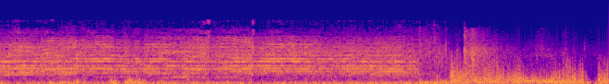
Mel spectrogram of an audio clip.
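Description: A loud, steady wailing siren drones over rough background noise at the site of a crash just after it happened, then cuts off into a chaotic burst of commotion with shouts and a couple of sharp clicks like gunshots near the end.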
